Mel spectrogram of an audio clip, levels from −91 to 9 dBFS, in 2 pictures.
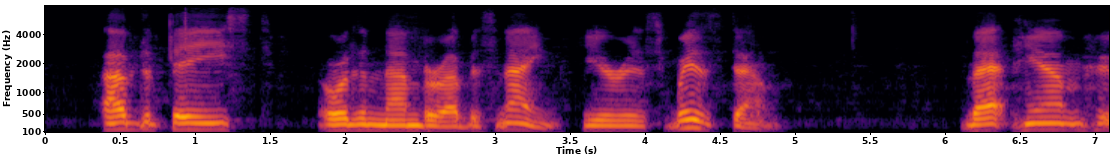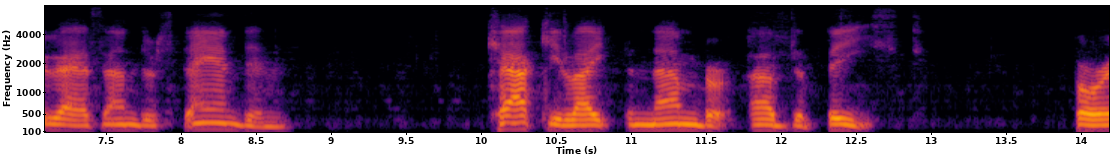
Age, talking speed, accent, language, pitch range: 50-69, 100 wpm, American, English, 125-175 Hz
